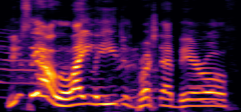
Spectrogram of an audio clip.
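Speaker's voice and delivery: loud, high, near-crying disbelief; amazed shouting. Real, not acted. Streamer shouting at viewers in amazed disbelief.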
